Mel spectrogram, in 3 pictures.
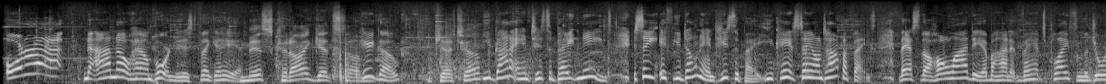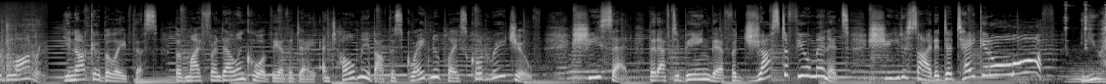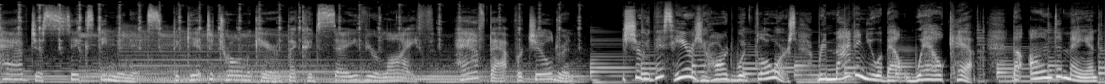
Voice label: Character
